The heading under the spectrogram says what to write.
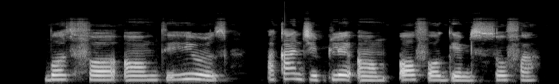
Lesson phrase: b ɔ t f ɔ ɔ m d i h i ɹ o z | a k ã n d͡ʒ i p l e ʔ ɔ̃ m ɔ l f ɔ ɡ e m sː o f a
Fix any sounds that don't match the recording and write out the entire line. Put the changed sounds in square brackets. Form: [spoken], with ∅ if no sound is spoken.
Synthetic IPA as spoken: b ɔ t f ɔ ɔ m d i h i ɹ o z | a k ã n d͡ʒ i p l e ʔ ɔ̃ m ɔ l f ɔ ɡ e m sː o f a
